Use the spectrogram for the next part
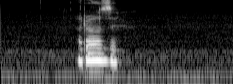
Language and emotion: Russian, sad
